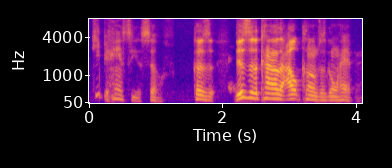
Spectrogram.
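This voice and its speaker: A man's voice: a little high, expressive, a little fast, a bit bright. A man co-hosting a live-stream podcast in a laid-back way, greeting the chat and talking casually with frequent fillers. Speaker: podcast co-host reading out chat.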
